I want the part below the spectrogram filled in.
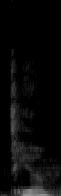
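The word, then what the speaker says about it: Tya: It's spelled T-Y-A, but there's like it's an accent A. My mom told me it's French because she was born in Canada, so my name is actually French, but it is pronounced Tia, like T-I-A, or other different spellings.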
